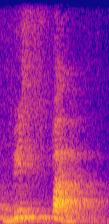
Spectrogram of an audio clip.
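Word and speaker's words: whisper: चलाना था हमें, विस्पर, इसे पढ़ेंगे हम लोग विस्पर, विस्पर नहीं पढ़ेंगे, एच को हम एकदम से हटा देंगे, उच्चारण नहीं रहेगा।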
